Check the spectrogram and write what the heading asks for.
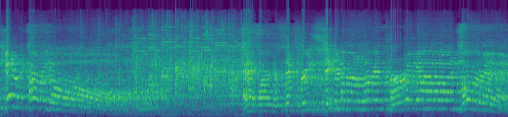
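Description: A public-address announcer's voice booming over gym loudspeakers, drawing out a player's name in a long call that falls in pitch over the first two seconds, then more stretched-out calling.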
